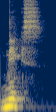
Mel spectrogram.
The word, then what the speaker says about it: MYX: And it was the second of the mix. Life, now we know how to pronounce it.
